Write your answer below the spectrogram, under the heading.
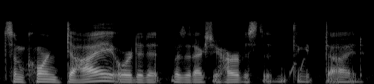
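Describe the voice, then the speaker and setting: A man's voice: fairly low pitch, steady tone, normal speed, vocal fry, dull audio. A man talking casually over a strategy game guide while losing his voice, rambling and trailing off with fillers. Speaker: gameplay guide host.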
